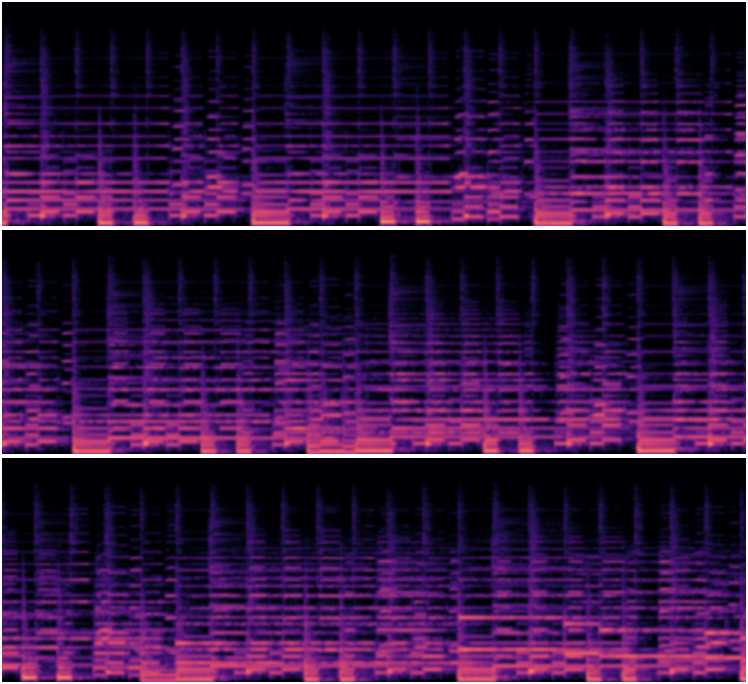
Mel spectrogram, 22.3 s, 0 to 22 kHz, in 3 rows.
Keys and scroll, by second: 14.1 ctrl+i, 16.0 ctrl+=.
